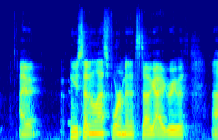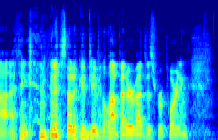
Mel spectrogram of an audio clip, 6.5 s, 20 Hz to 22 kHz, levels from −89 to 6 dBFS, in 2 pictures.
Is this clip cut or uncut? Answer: cut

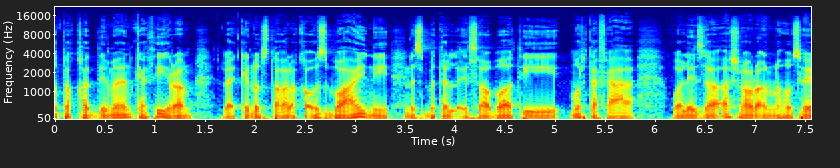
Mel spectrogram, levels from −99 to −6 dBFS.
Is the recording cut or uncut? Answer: cut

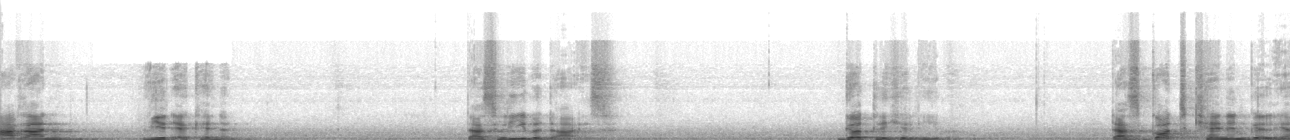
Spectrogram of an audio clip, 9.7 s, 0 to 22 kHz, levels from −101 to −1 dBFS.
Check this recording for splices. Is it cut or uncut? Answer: cut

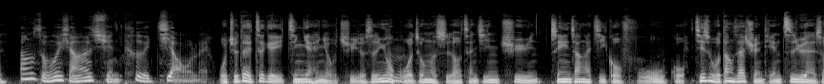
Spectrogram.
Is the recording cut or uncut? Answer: uncut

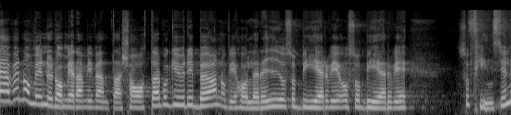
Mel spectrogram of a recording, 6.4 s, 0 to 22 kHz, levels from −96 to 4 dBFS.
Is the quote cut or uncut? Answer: uncut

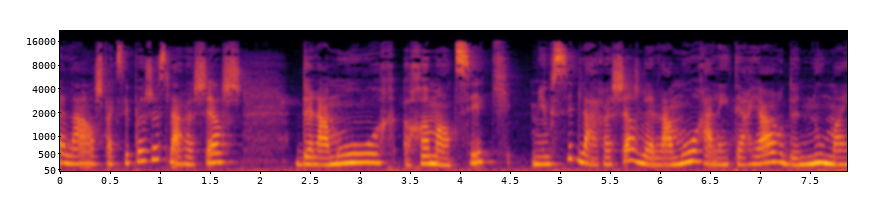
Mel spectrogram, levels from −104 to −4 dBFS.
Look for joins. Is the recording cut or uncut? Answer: uncut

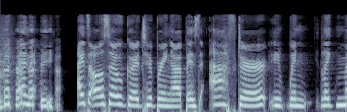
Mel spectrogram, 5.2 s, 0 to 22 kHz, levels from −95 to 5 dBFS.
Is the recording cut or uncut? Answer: cut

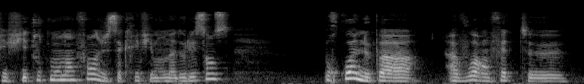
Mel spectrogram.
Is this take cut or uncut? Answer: uncut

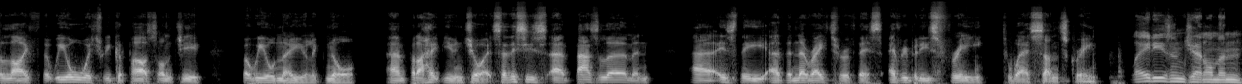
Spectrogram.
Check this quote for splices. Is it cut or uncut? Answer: uncut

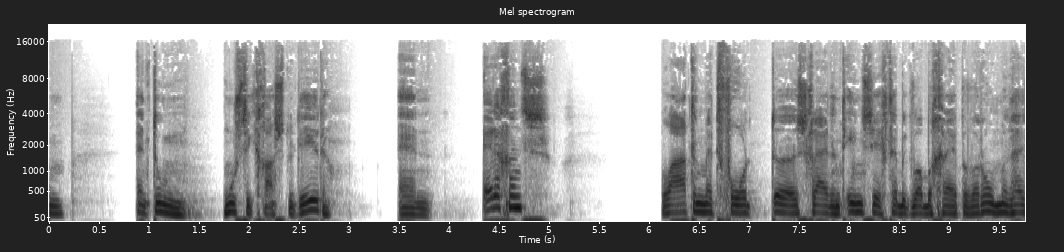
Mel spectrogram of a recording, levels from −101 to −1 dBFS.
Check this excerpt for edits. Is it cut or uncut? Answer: uncut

